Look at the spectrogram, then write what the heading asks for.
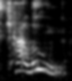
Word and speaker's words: Colquhoun: wanted to talk to somebody named Colquhound. Or perhaps there was no D at the end, but something like Colquhound. And then the pedantic owner says, it's Calhoun.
